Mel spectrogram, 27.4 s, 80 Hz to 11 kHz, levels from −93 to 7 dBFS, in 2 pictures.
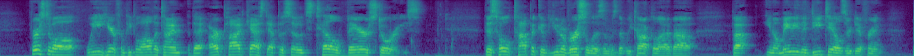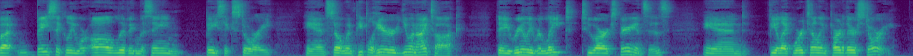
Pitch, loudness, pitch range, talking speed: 145 Hz, -23 LUFS, 125-160 Hz, 150 wpm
